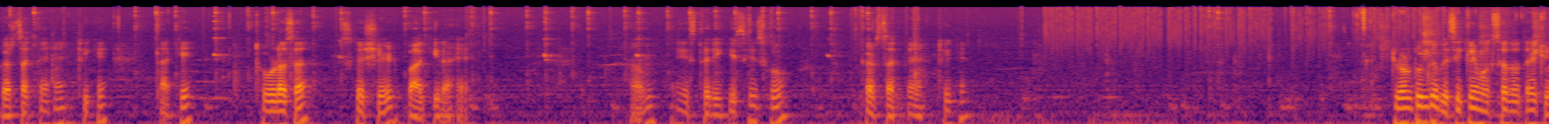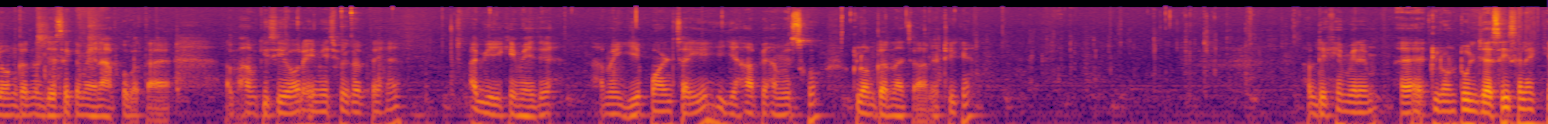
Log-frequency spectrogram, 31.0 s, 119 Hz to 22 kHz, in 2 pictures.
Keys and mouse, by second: 12.0-16.1 drag, 18.9 click, 26.4-27.3 typing, 29.5 typing.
